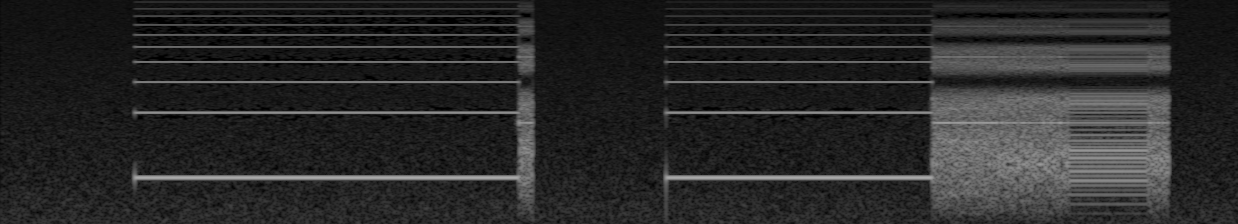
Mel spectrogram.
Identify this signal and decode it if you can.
ZX Spectrum tape loading, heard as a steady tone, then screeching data.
